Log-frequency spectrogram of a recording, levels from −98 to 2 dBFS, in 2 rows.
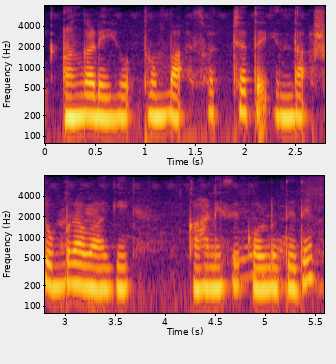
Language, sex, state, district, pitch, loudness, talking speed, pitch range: Kannada, female, Karnataka, Bellary, 190 Hz, -14 LUFS, 55 wpm, 185-205 Hz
